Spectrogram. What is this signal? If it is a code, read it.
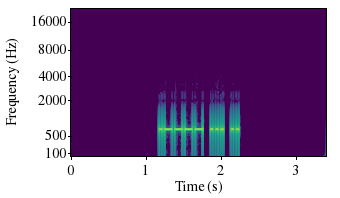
Morse code, heard as a keyed tone, about 36 wpm, 700 Hz. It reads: 1SI
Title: Three Challenging Letter-Number Combinations 35wpm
